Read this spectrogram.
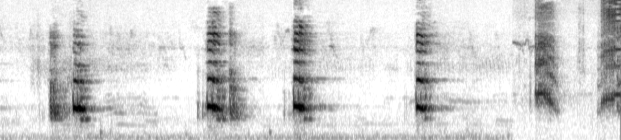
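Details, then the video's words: Crane uttering resonant, nasal honks roughly one per second, with two harsher, breathier notes closing the sequence. "Голоса птиц как поёт Журавль (Grus)"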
